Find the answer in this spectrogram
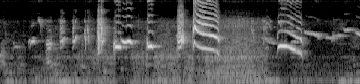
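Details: Greater green leafbird in tembakan song: a string of short sharp chips building to loud metallic notes, a steep cascading sweep with a hissy tail, then a bright falling whistle.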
